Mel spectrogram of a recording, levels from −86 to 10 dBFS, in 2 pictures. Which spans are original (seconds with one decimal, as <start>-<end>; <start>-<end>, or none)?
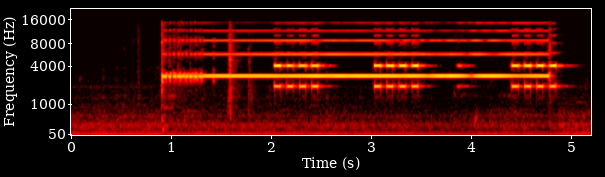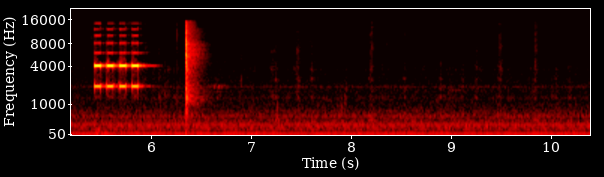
0.0-10.4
